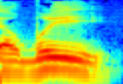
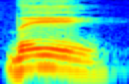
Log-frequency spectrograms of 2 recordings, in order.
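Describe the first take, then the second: First: ضي with its full emphatic weight; correct heavy dad. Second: ضي said thin, the emphasis dropped; wrong thin dad. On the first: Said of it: "لا، ما ينفعش، هي ضي". (ضي مفخمة صحيحة) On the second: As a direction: flatten ضي wrongly. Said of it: "فأجيبه كده". (ضي مرققة خطأ) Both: Shown as a demonstration.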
